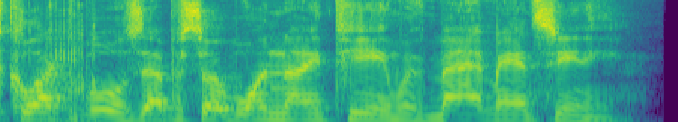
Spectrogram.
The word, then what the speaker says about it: Mancine: Matthew Mancini. Is that pronunciation right?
